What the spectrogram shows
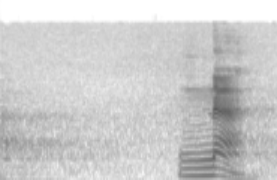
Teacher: Caranya menyentuhkan ujung lidah kita di antara posisi ro dengan la. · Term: huruf na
